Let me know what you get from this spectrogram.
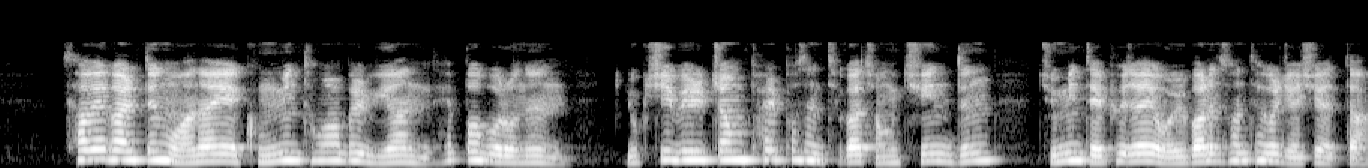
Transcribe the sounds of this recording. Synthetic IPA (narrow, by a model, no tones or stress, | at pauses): sʰawe̞ɡaɭt͈ɯŋwanɦae̞kuŋmintʰʌŋʌbɯɭɥiɦanhe̞p͈ʌbɯɾonɯn | juk̚ɕ͈ibiɭt͡ɕ͈ʌmpʰaɭpʰʌsʰe̞ntʰɯɡat͡ɕʌŋt͡ɕʰiːndɯŋ | t͡ɕuminte̞pʰjod͡ʑae̞ʌɭbaɾɯnsʰʌntʰe̞ɡɯɭt͡ɕe̞ɕʰiɦe̞t̚t͈a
